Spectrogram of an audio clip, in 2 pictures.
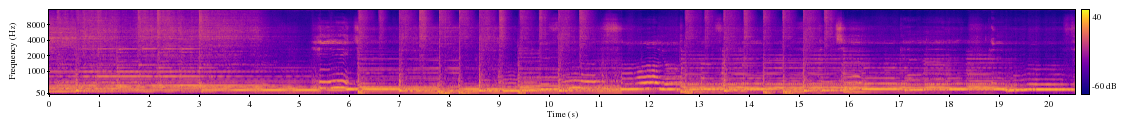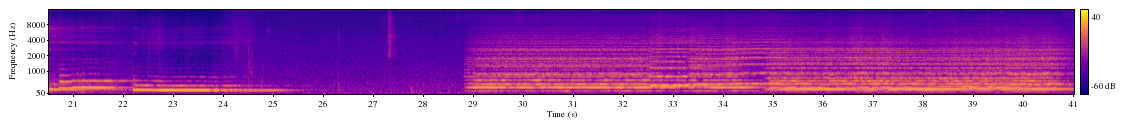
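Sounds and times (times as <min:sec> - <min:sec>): drum kit beat: 0:00.0 - 0:04.7, 0:06.0 - 0:11.2, 0:12.7 - 0:15.9
guitar: 0:00.0 - 0:22.6
person singing: 0:05.2 - 0:07.2, 0:08.6 - 0:25.6.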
